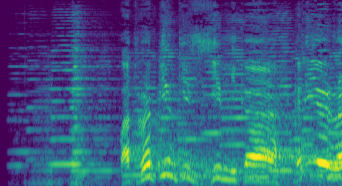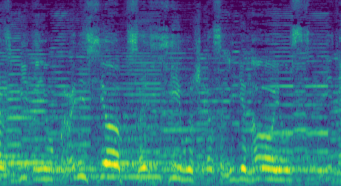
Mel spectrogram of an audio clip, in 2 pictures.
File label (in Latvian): Zimushka melodeklamacija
